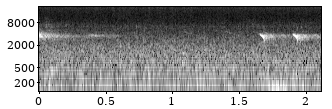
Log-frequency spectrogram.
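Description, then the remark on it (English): A bird calls right above a camp with a few short, high chip notes in quick succession near the end, over a steady background hiss; a faint thin tone lingers beforehand. “Bird's right above the camp.”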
